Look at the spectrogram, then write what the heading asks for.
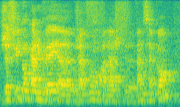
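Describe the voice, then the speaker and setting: Middle-aged man from France, measured hesitant speaker; distant mic, very roomy, noisy. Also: mid-range voice. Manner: slow, measured, hesitant with "euh" fillers. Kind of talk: formal talk with pauses for interpreting. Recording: echoey room from far off with noise.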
